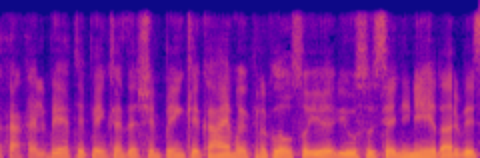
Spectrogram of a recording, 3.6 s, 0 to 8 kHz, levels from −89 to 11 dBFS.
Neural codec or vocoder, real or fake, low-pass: codec, 16 kHz in and 24 kHz out, 1.1 kbps, FireRedTTS-2 codec; fake; 7.2 kHz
